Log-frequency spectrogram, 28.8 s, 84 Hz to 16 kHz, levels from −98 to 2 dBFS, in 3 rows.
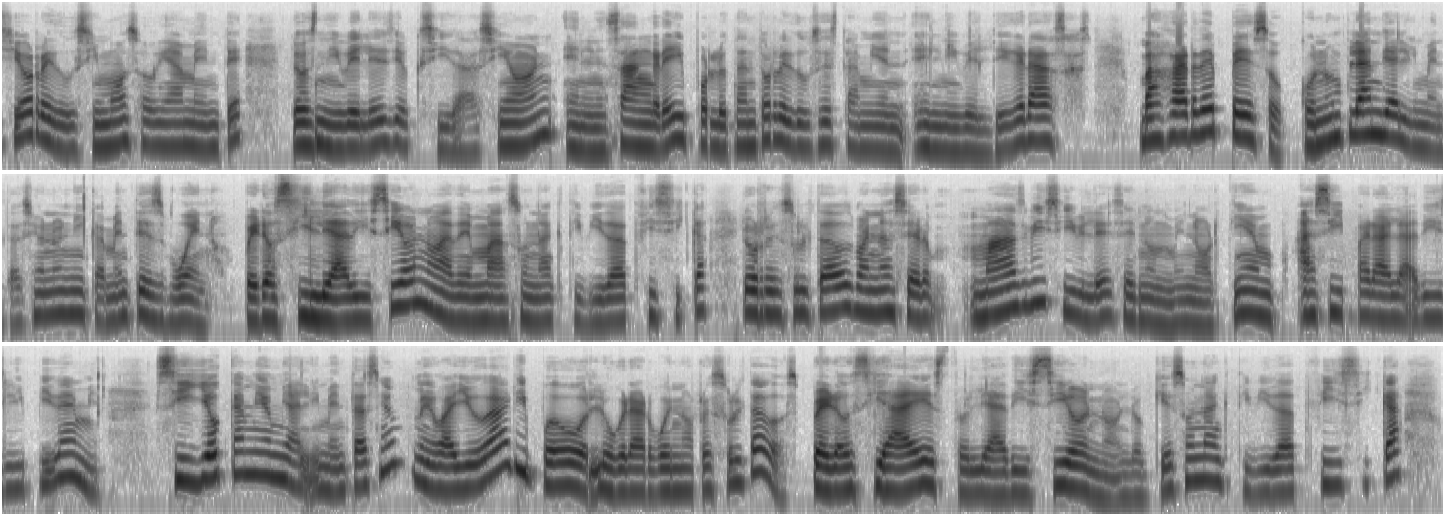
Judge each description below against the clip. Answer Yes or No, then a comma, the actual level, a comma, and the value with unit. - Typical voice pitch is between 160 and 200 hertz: Yes, high, 190 Hz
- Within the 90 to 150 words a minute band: No, average, 160 wpm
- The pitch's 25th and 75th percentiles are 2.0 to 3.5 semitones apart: No, average, 3.9 semitones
